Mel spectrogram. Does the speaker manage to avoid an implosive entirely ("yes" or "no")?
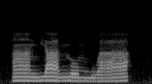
yes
